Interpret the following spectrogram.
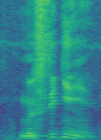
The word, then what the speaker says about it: Musigny: Pronounce it. Musigny.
